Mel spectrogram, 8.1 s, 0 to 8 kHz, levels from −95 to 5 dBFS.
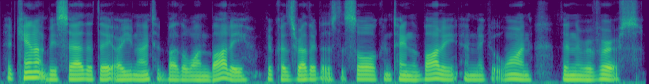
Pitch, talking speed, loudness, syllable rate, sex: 115 Hz, 200 wpm, -19 LUFS, 5.7 syllables/s, male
